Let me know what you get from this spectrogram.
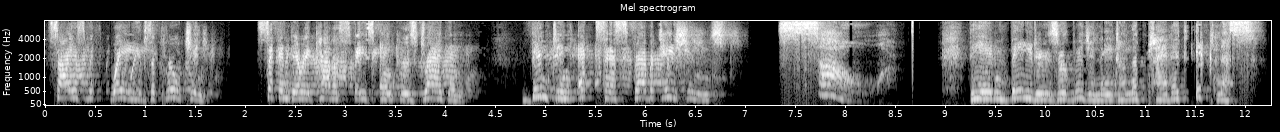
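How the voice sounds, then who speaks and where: A woman playing a cold, imperious mainframe AI in a video game, menacing and calculating, with formal, commanding, measured robotic delivery. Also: on the high side, a bit bright. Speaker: game antagonist turned ally. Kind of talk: scripted video game voice acting. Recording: distant, echoey processed game audio.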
